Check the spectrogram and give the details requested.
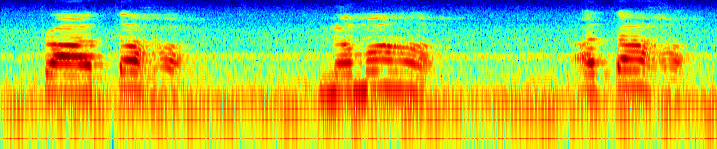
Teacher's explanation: जब ऐसी बिंदी लगी होंगी, ऐसे विसर्ग लगा होगा, तब उसमें हा की ध्वनि निकलती है। अब है आंख को अनुनासिक कहते हैं।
